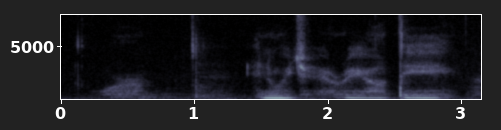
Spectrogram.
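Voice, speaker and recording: A soft-spoken woman speaks at a very slow pace. Her tone is dark and mellow, and somewhat breathy. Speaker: makeup ASMR creator. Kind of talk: ASMR makeup tutorial. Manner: soft-spoken, slow.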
